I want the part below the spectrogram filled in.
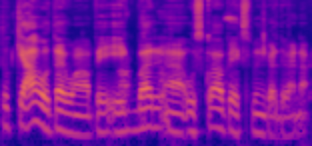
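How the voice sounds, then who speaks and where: A man's voice: mid-range voice, fairly quick, a little mellow, no room sound. A man hosting a casual interview, asking informal, rambling questions peppered with check-in tags. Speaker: interview host. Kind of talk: casual interview in Hindi mixed with English.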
